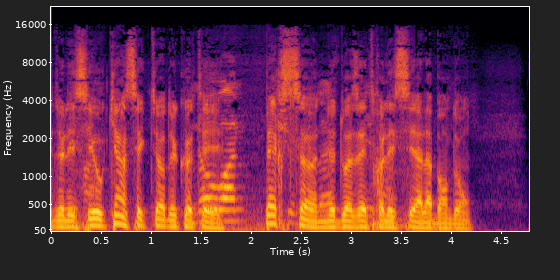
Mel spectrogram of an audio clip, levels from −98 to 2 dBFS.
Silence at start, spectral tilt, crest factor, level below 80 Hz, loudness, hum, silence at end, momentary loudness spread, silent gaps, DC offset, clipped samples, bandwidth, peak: 0 s; -5.5 dB/octave; 14 dB; -32 dBFS; -14 LUFS; none; 0.55 s; 5 LU; none; 0.1%; under 0.1%; 15 kHz; 0 dBFS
